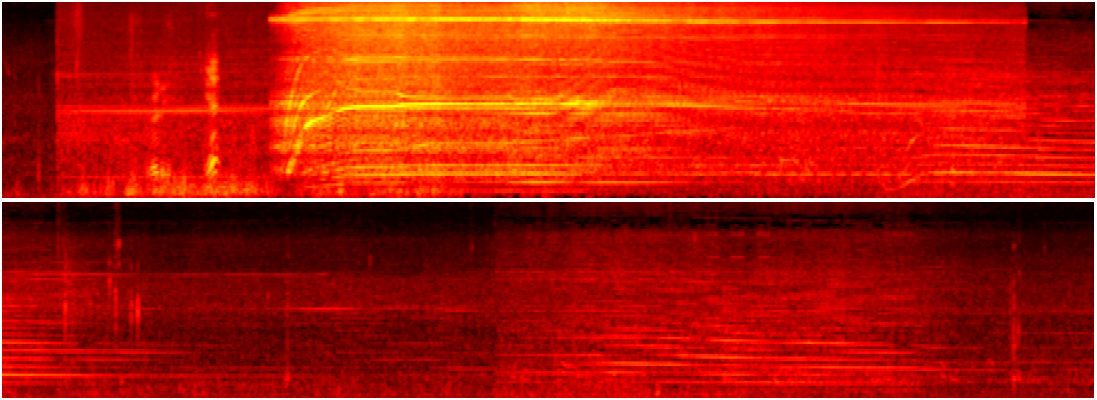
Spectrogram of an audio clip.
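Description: Electric RC model glider's motor and propeller running up to full power at launch: a sudden loud, high steady whine with a buzz beneath it. It slides down in pitch and fades as the model climbs away, then is heard faintly again near the end as it passes back.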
